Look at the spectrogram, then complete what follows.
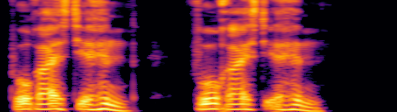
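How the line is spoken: Calling out. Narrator (German): rief

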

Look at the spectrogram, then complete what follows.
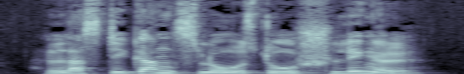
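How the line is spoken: Shouted call. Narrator (German): wer da rief

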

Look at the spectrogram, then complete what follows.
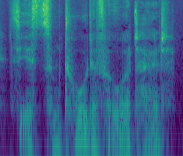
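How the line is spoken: Fearful whisper. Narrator (German): ängstlich, dicht an Alice' Ohr, wisperte

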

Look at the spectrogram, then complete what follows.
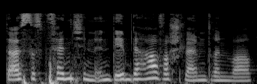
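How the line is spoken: Excited call. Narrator (German): rief Scrooge

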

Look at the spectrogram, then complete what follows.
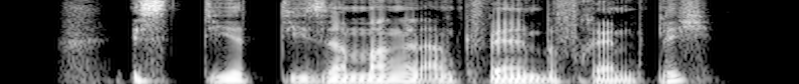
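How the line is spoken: Plain. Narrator (German): sagte er

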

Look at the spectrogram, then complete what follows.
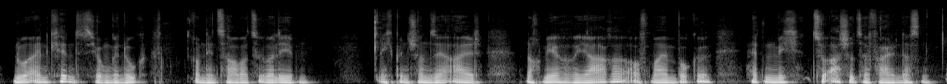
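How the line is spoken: Calm explanation. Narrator (German): erklärte mit ruhiger Stimme

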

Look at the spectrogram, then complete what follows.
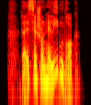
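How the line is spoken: Dismayed call. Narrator (German): rief die gute Martha in Bestürzung

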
